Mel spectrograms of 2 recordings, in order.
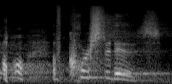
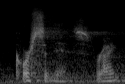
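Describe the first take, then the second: First: Chuckling, pitch lifted high; amused reassurance with a laugh. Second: Near-whispered, much softer; soft confident whisper; hushed. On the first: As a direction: laugh it off as obvious. Answers own question, laughing. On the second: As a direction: drop to a breath for emphasis. Soft answer to own question. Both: Real, not acted.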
